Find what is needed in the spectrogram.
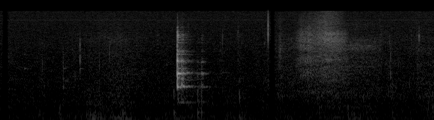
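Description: Near silence: room tone, with one faint, brief ringing clink a little under two seconds in and a faint soft hiss a second later.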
